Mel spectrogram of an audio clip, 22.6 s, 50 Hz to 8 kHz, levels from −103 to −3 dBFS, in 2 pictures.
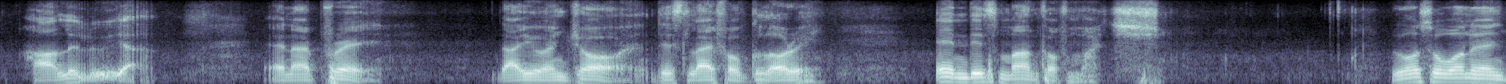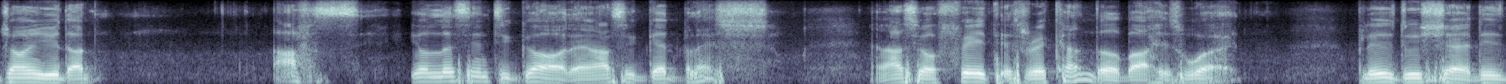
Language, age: English, 50-69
